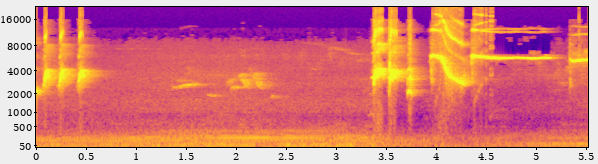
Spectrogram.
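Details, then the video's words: Orange-headed thrush (anis merah) song used as a lure for silent caged birds: a few sharp high chips, then loud slurred whistles and a long steady high whistle, with a low rumble underneath. "Burung ANIS MERAH Macetan Terpancing Gacor Didengarkan Kicauan Ini"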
